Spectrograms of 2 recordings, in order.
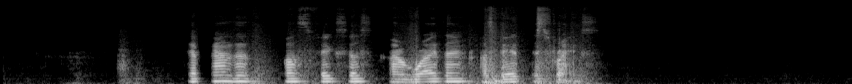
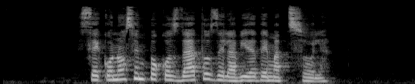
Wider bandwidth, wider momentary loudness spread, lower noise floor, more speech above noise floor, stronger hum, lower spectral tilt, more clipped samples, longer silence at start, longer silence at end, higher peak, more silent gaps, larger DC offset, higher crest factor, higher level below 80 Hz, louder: about the same, 15 kHz vs 16.5 kHz; about the same, 7 LU vs 8 LU; about the same, -68 dBFS vs -67 dBFS; first, 51 dB vs 47 dB; neither; first, -8 dB/octave vs -4.5 dB/octave; neither; first, 1.2 s vs 0.8 s; first, 2.6 s vs 0.85 s; about the same, -2 dBFS vs -2 dBFS; neither; neither; about the same, 18 dB vs 20 dB; first, -38 dBFS vs -56 dBFS; first, -17 LUFS vs -20 LUFS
